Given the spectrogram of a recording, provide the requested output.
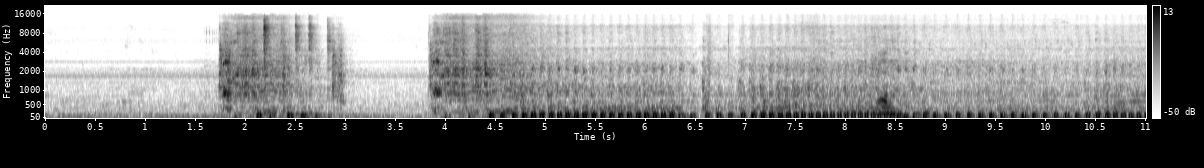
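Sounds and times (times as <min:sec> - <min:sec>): electric starter cranking: 0:01.7 - 0:03.1, 0:03.8 - 0:09.3
motorcycle engine idling: 0:04.1 - 0:11.0.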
